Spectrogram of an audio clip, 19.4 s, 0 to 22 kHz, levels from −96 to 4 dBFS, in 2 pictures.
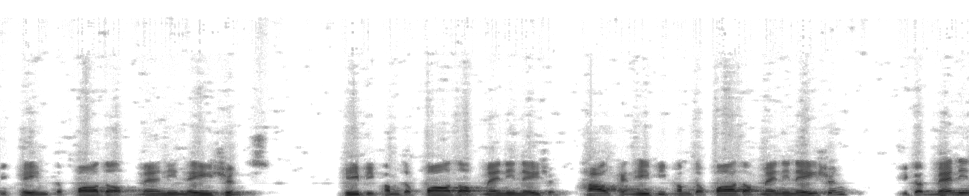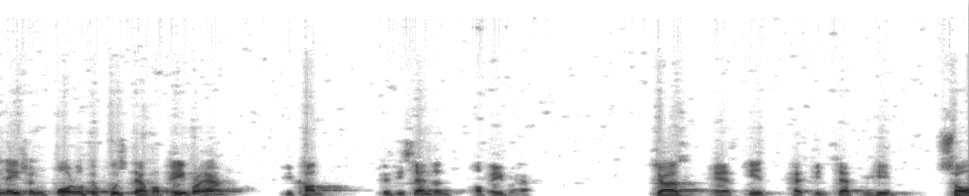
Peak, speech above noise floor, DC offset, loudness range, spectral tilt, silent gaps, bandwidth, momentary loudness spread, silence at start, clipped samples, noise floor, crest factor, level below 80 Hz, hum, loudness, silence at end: -2 dBFS; 67 dB; under 0.1%; 6 LU; -7 dB/octave; none; 7.4 kHz; 13 LU; 0 s; under 0.1%; -83 dBFS; 16 dB; -60 dBFS; none; -17 LUFS; 0 s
